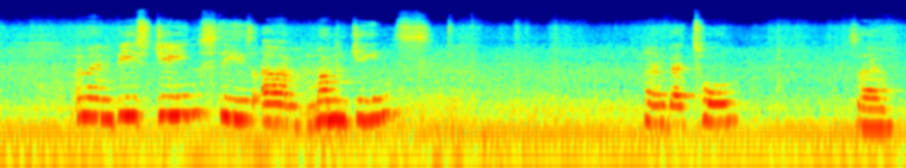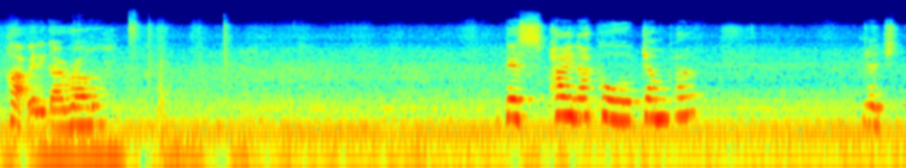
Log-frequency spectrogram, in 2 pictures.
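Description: Clothes rustle as a young woman shakes them out.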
